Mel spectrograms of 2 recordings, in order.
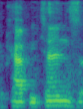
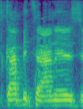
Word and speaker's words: Capitanes: So there's going to be a G League in Mexico, and they're calling it the Capitans. I hope that's how you pronounce it. No, well, it's the Capitanes. Yes, it's Capitanes, and the team already existed.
